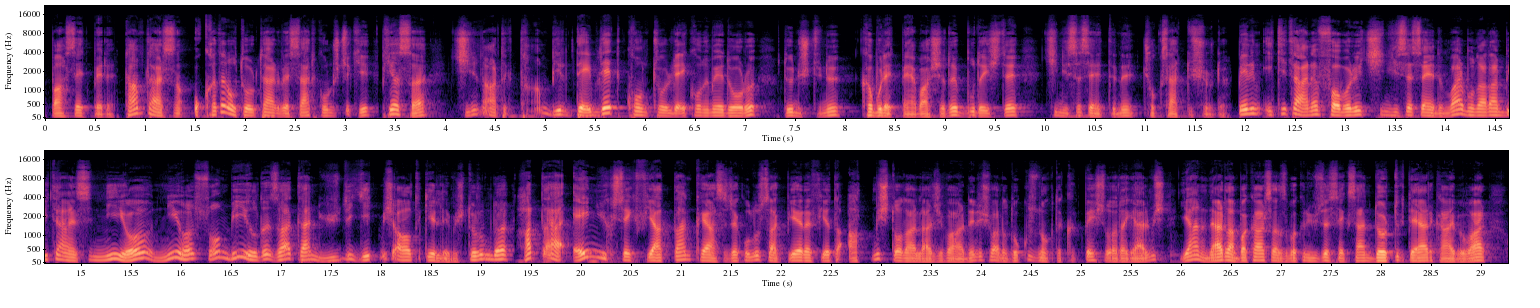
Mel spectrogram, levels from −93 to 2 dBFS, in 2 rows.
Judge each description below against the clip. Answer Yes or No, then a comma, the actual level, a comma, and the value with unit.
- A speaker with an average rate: No, fast, 160 wpm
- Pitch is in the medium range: No, low, 110 Hz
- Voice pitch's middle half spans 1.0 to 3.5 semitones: No, average, 4.7 semitones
